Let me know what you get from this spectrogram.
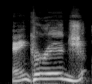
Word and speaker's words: Anchorage: I'm not sure I'm saying this correctly. Anchorage, Alaska? – You are saying that right.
